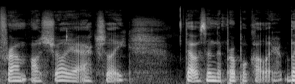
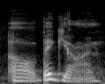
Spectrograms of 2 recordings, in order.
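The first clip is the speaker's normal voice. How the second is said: ordinary talk, nothing marked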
